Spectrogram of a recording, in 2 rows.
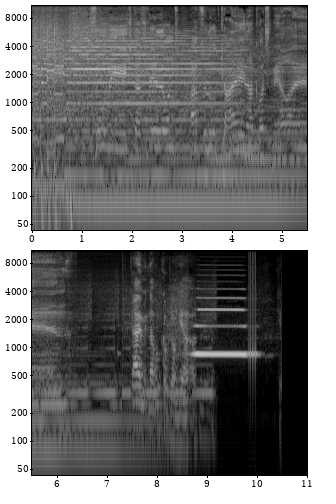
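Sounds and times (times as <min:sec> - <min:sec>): megaphone feedback howl: 0:08.2 - 0:10.3.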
